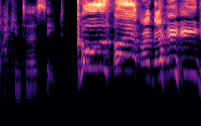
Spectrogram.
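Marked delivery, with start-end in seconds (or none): 1.0-2.7 sudden, very loud, very high, shrill shout. A grandmother, just given strong medicine, suddenly shouts from her chair. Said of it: "she shouted suddenly".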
